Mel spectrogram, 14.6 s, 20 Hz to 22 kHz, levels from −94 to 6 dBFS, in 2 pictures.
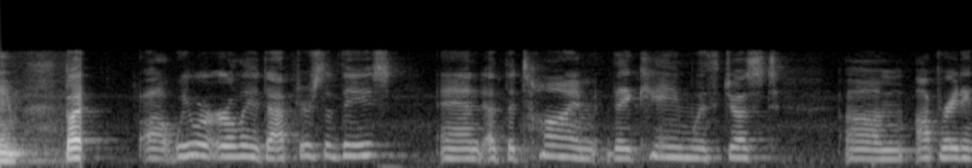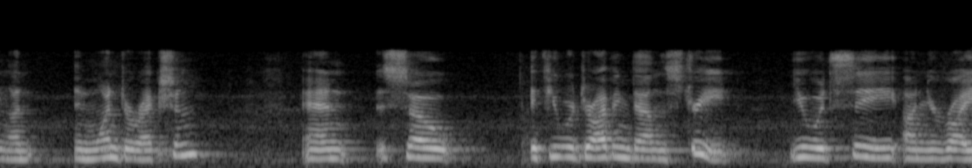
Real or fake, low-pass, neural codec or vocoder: real; 7.2 kHz; none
